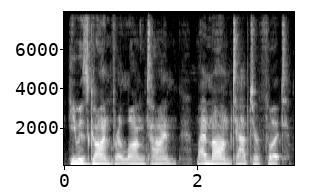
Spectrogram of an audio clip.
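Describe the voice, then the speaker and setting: A man, a teacher, reading a children's picture book aloud with lively, expressive storytelling. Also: fairly high pitch, measured pace, soft background music.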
